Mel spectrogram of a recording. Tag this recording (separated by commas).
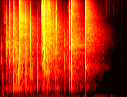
Crushing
